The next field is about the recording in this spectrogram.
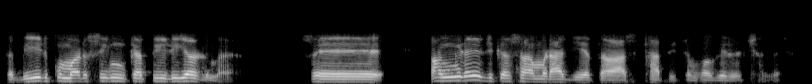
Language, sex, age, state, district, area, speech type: Maithili, male, 60+, Bihar, Purnia, urban, conversation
